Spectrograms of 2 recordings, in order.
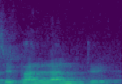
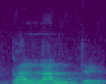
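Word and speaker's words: pa'lante: Spanish is Palante Palante this is kind of a contraction this is a a Street pronunciation it's very colloquial Palante Palante properly said it would be parante adante adante is forward parante is towards forward but it's abbreviated in Puerto Rican slang to Palante say Palante Palante to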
